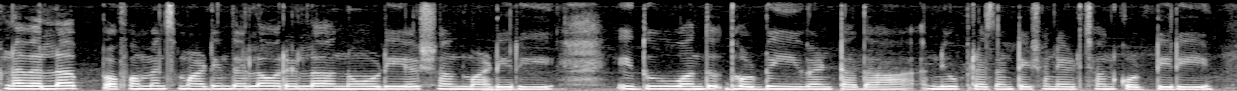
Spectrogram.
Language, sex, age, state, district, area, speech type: Kannada, female, 18-30, Karnataka, Bidar, urban, spontaneous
